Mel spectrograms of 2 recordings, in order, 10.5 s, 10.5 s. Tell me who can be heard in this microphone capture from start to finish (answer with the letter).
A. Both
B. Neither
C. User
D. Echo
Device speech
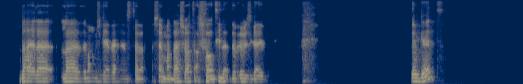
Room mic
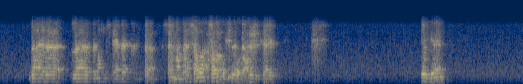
A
